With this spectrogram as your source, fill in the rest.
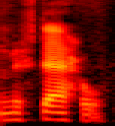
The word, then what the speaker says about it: مفتاحه: I didn't hear it on the miftahu. مفتاحه. That's right. هذا مفتاحه. It sounds hard to say, but that's how you say it.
